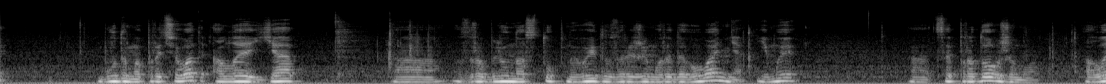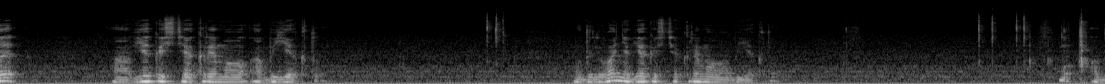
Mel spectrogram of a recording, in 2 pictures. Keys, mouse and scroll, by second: 4.0 ctrl+z, 5.9 Tab, 10.3 shift+a.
